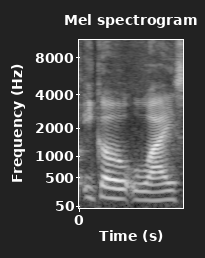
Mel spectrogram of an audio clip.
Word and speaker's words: Iko Uwais: So Iko Uwais, I think his name is pronounced.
